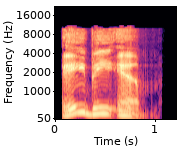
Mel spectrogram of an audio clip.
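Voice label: "abm", British English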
